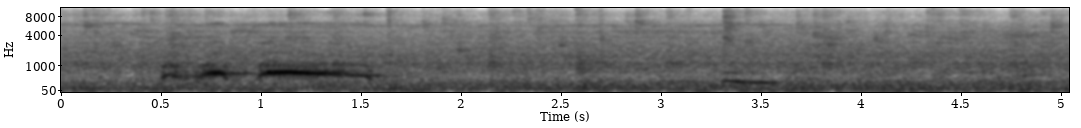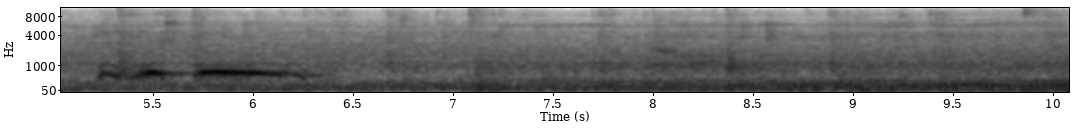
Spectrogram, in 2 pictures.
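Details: Spotted dove with a low voice, used as a lure for wild doves. Two cooing phrases about four seconds apart, each a short note followed by a drawn-out mellow coo, with a faint low murmur between them.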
